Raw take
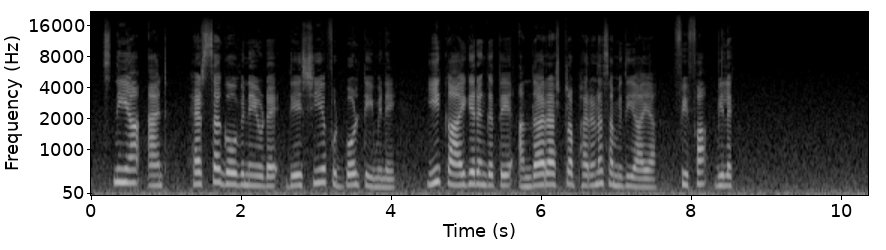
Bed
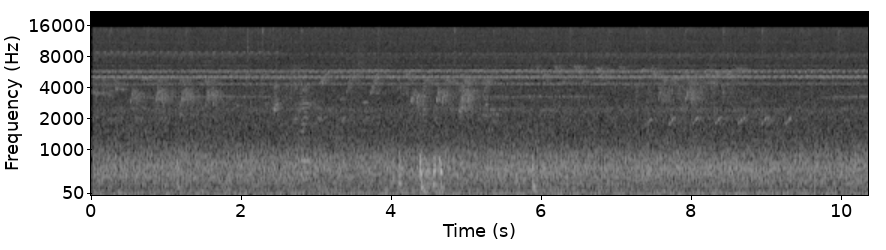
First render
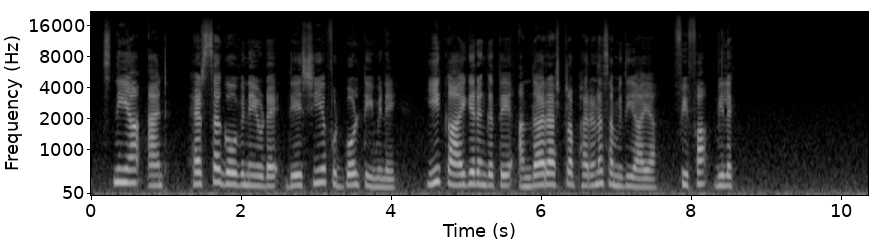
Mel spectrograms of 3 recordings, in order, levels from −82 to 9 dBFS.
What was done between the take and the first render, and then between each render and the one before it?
noise print and reduce 6 dB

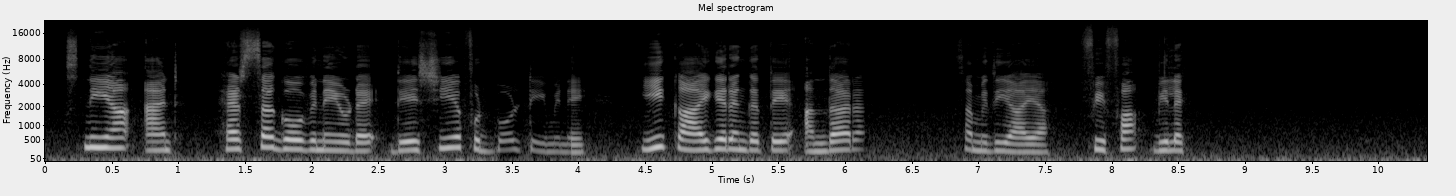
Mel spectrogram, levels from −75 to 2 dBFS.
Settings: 3.31–3.95 s: compression 4:1, threshold -37 dBFS; 6.03–6.93 s: room tone, crossfade 0.24 s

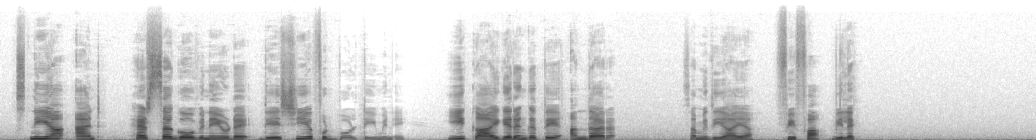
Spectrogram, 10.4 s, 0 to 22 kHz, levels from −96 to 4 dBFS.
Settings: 3.92–4.99 s: fade in, from -16.5 dB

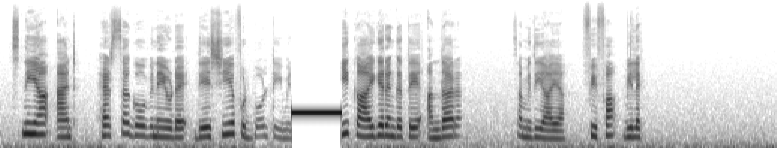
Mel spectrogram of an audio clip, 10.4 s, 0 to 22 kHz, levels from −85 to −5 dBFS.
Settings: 1.41–2.03 s: gain -6 dB; 3.88–4.55 s: bleep 920 Hz -12 dBFS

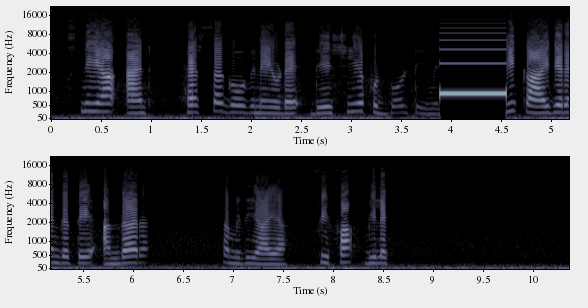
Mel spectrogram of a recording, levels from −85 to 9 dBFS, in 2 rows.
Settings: local Wiener filter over 15 samples; amplifier tone stack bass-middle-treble 10-0-10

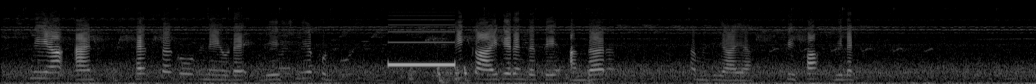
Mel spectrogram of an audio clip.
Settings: add bed -19.5 dB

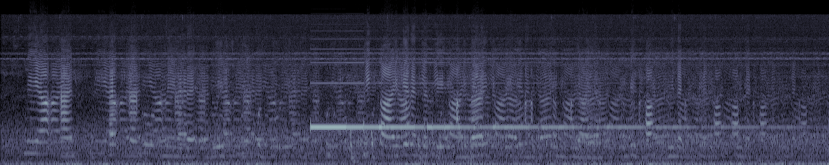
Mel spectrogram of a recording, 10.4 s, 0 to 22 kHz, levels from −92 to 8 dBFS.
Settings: chunks repeated in reverse 618 ms, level -7 dB; shuffle delay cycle 1425 ms, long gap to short 1.5:1, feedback 52%, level -7 dB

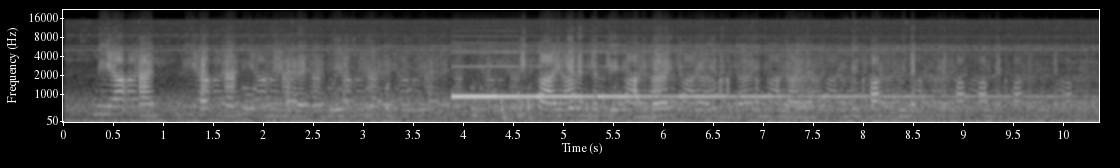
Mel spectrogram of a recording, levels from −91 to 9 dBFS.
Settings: trim +10 dB

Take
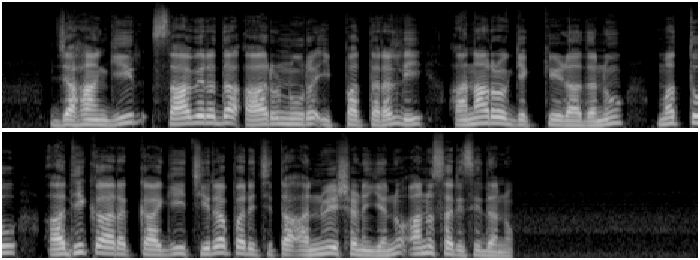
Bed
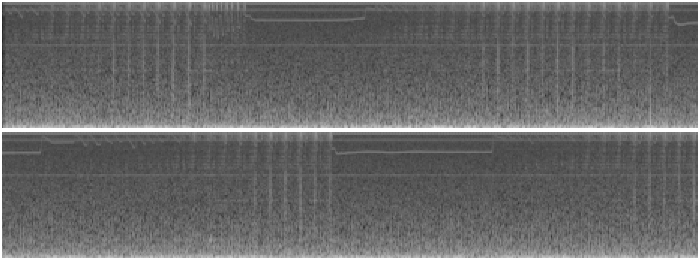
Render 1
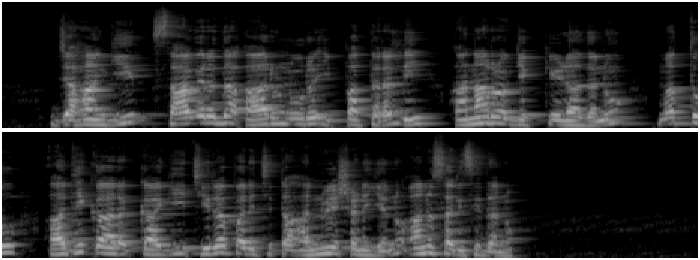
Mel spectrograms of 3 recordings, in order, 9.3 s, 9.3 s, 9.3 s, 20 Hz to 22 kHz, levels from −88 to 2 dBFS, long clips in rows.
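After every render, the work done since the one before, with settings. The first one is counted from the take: feedback comb 90 Hz, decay 0.41 s, harmonics all, mix 70%; endless flanger 2.4 ms +2.8 Hz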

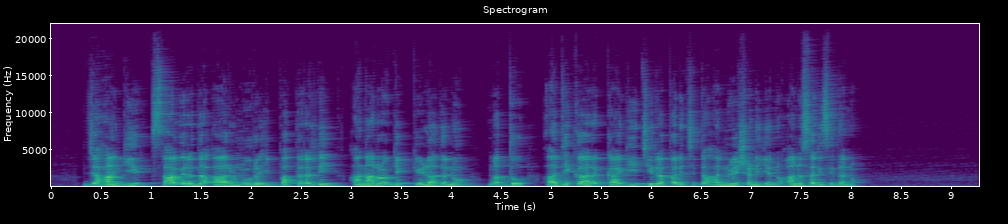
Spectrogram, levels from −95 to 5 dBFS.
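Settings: trim +6 dB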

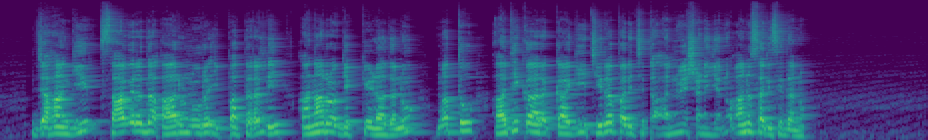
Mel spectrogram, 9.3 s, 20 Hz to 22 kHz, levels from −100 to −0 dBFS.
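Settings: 6.48–7.30 s: FFT filter 100 Hz 0 dB, 460 Hz -24 dB, 650 Hz +2 dB, 940 Hz -15 dB, 2.3 kHz -1 dB, 4.5 kHz +4 dB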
